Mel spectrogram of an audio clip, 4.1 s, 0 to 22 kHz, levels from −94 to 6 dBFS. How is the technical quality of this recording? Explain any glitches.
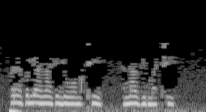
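Poor: heavy coding damage runs through the whole recording.

MP3 compression, throughout: nothing survives above 5.2 kHz, and the damage is heavy, which fits a very low bitrate of around 8 kbps. This is likely MP3 coding. Starved of bits, the encoder cuts the treble at a fixed point and discards weaker frequency lines, which appear and vanish from frame to frame. The speech therefore sounds dull, watery and swirly, with smeared consonant onsets and a metallic edge on sibilants.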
